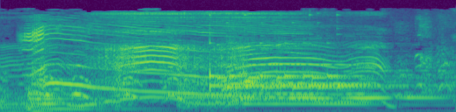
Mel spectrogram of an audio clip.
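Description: Two long, wavering, meow-like cartoon cries, one after the other, over light background music.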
